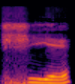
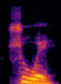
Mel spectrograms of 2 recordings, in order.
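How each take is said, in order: First: The vowel after sh sounds like ee. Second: The vowel after sh sounds like oo. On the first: The speaker calls it right. "replacing it the- with a y sound" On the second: The speaker calls it wrong. "pronouncing it as a shue"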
